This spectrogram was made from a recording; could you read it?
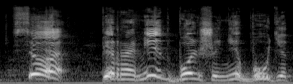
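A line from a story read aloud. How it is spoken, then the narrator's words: Angry grumble. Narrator (Russian): сердито проворчал Диль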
